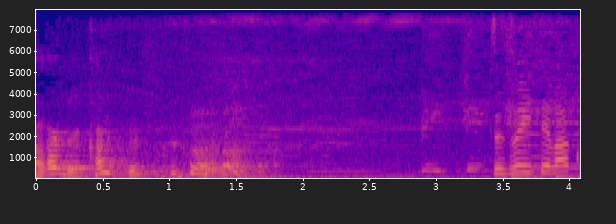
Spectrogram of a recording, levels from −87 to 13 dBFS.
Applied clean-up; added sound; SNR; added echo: none; Motorcycle / Accelerating, revving, vroom; 17 dB; none.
